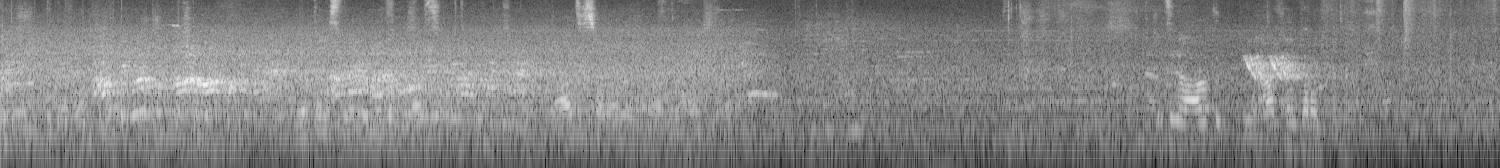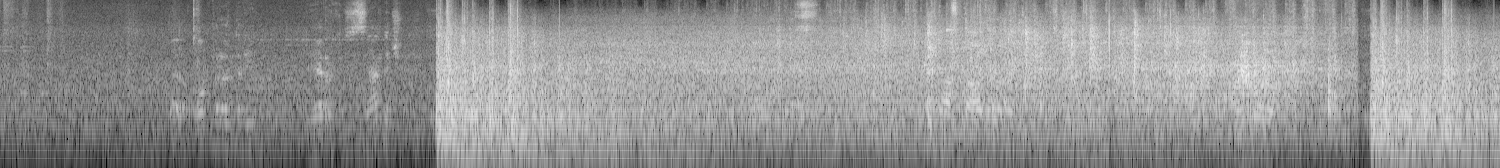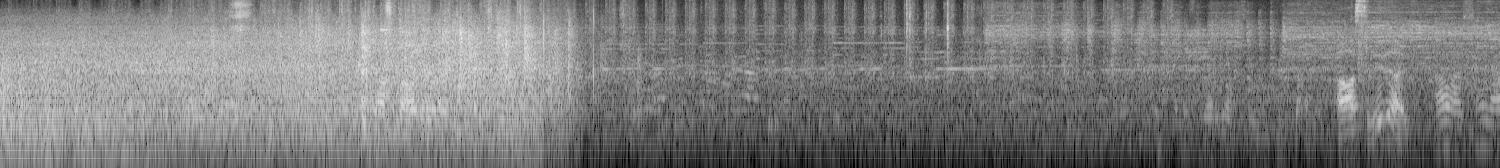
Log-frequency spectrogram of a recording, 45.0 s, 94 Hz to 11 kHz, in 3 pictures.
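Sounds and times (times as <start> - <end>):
faint distant voices: 0.0 - 19.4, 31.6 - 45.0
building collapsing rumble: 19.4 - 35.9.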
